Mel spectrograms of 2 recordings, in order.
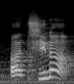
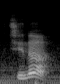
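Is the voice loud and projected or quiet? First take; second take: loud; quiet. First: It is said loudly, projected from the diaphragm. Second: It is said quietly, in a normal speaking tone.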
